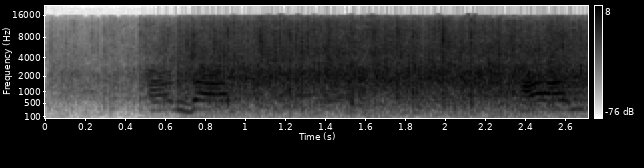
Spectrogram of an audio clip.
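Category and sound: human body sound, one person applauding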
